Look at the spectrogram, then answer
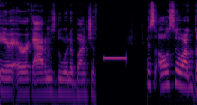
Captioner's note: beep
